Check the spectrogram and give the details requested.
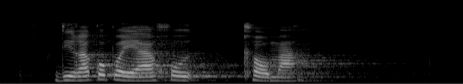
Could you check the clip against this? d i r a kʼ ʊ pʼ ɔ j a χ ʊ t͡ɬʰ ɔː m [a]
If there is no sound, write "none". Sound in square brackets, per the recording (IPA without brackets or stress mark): a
